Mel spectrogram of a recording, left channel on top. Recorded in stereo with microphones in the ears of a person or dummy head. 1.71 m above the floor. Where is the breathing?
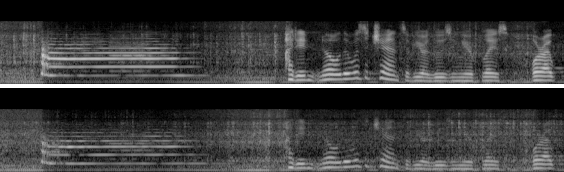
I don't hear breathing.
